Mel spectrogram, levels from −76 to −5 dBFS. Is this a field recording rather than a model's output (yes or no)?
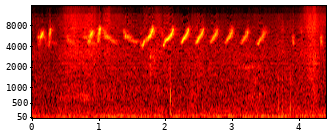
no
